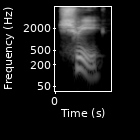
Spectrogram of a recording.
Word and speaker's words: suis: If you know that you're actually listening for suis, one syllable instead of two, or tr instead of être, then you can get some meaningful listening practice in.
